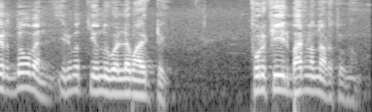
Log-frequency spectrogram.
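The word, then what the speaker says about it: Erdoğan: ഈ റസീബ് തയ്യിബ് ഉർദുഗാൻ ഉർദുഗാൻ എന്നാണ് മലയാളത്തിൽ പലരും എഴുതുന്നത് അദ്ദേഹത്തിൻറെ പേര് ഇംഗ്ലീഷിൽ എർഡോഗൻ എന്ന് എഴുതും യഥാർത്ഥ ഉച്ചാരണം എന്നാണ് ഈ എർദോവൻ 21 കൊല്ലമായിട്ട് തുർക്കിയിൽ ഭരണം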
